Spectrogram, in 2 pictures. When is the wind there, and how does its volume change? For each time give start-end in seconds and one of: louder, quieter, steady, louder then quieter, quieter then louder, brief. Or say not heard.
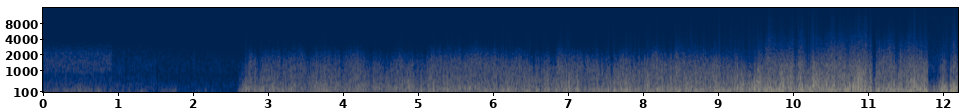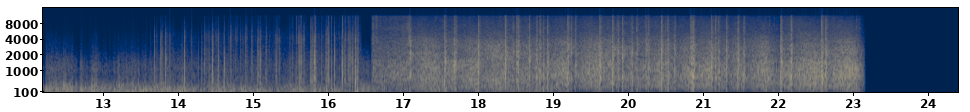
0.0-19.2 louder then quieter.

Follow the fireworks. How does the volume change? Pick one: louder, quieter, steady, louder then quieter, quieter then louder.
louder.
